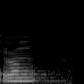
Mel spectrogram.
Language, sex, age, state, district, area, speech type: Bengali, male, 45-60, West Bengal, Birbhum, urban, spontaneous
